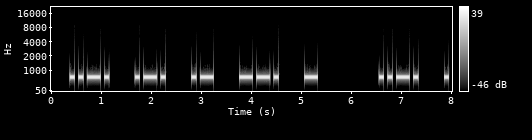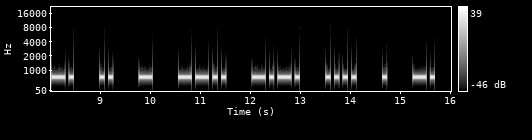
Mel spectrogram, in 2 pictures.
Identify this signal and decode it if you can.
Morse code, heard as a keyed tone, about 14 wpm, spaced as for 10 wpm, 680 Hz. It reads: FRAGT FRITZCHEN
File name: Morsekurs / Witze / Witz 28. September 2021, 50 F70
